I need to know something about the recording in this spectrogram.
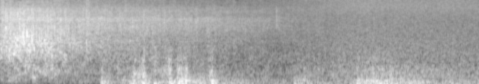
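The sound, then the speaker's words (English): A thunderstorm at sea rumbles with rolling, low booming thunder that swells in waves over steady rain hiss and choppy water, building louder toward the end. No voices. “We make for the shore, and a break from the storm!”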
